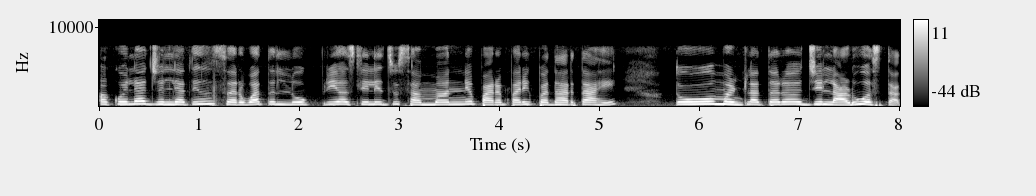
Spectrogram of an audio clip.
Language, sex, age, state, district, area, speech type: Marathi, female, 45-60, Maharashtra, Akola, rural, spontaneous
